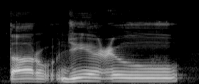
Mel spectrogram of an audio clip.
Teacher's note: आइन की आवाज़ हलक़ के दरमियान वाले हिस्से से अदा होगी, इसको नुमायां करेंगे।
